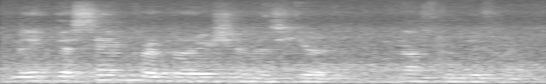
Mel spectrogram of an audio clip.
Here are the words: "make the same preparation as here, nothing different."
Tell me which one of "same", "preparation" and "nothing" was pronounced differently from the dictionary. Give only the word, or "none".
nothing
